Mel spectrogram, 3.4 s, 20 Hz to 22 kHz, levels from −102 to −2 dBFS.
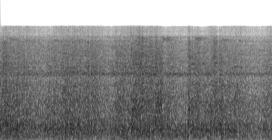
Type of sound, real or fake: fake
